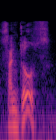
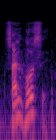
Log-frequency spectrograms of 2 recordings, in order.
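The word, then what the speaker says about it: San Jose: ও বাবা, সান জোস? সান হোসে। সান হোসে। সান হোসে। জের উচ্চারণটা এইচ এর মতো হবে, সান হোসে।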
